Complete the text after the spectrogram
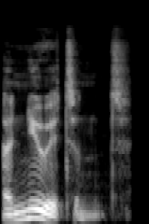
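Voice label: "annuitant", British English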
